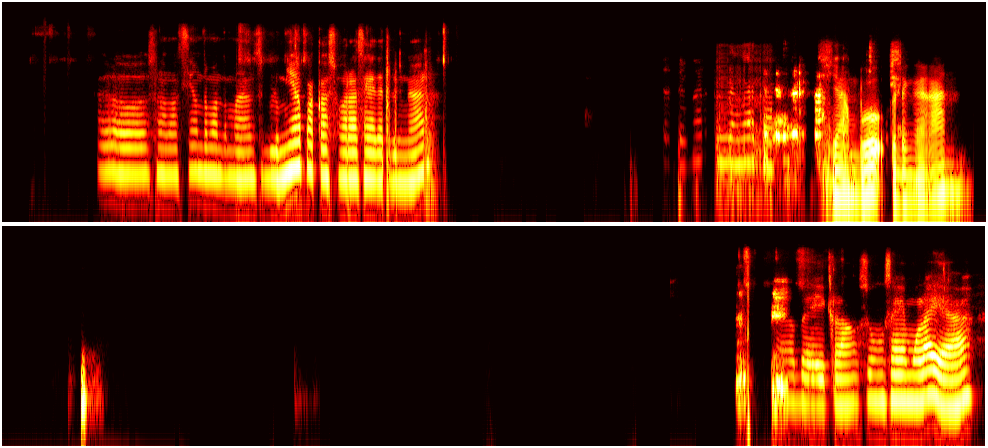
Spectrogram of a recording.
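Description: Young women talk by turns over an online call.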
